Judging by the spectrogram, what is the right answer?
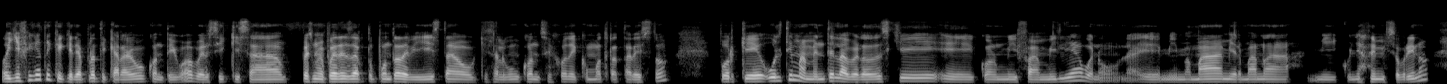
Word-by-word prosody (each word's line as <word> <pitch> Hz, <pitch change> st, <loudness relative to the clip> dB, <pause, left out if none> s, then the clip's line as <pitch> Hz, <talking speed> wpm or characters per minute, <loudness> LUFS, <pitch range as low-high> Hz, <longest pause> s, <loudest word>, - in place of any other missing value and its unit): Oye, 140 Hz, +4 st, +5 dB
fíjate 225 Hz, +6 st, +1 dB
que 140 Hz, -, +2 dB
quería 115 Hz, -1 st, +4 dB
platicar 115 Hz, -6 st, +1 dB
algo 125 Hz, +4 st, +2 dB
contigo, 110 Hz, -3 st, -2 dB
a 155 Hz, -, +1 dB
ver 115 Hz, -2 st, +1 dB
si 120 Hz, +1 st, -5 dB
quizá, 115 Hz, 0 st, +1 dB, 0.2 s
pues, 135 Hz, -1 st, +3 dB
me 125 Hz, -2 st, +4 dB
puedes 130 Hz, +1 st, +6 dB
dar 130 Hz, 0 st, +5 dB
tu -, -, -8 dB
punto 130 Hz, +1 st, +4 dB
de 120 Hz, -, +6 dB
vista, 120 Hz, +2 st, 0 dB
o 115 Hz, -1 st, -2 dB
quizá 120 Hz, -, -8 dB
algún 120 Hz, +1 st, -5 dB
consejo 120 Hz, +1 st, -5 dB
de 120 Hz, -2 st, -1 dB
cómo 120 Hz, +1 st, -6 dB
tratar 115 Hz, -1 st, -4 dB
esto, 165 Hz, -, -5 dB, 0.4 s
porque 140 Hz, +1 st, +3 dB
últimamente, 160 Hz, -, +2 dB
la 150 Hz, -, +5 dB
verdad 120 Hz, 0 st, +2 dB
es 125 Hz, -, -3 dB
que, 150 Hz, -6 st, -2 dB
eh, 115 Hz, -, -10 dB
con 115 Hz, 0 st, -5 dB
mi 115 Hz, -1 st, -3 dB
familia, 120 Hz, +10 st, -2 dB
bueno, 175 Hz, -, -5 dB, 0.3 s
eh, 115 Hz, -, -5 dB
mi -, -, -6 dB
mamá, 120 Hz, +2 st, +2 dB
mi 125 Hz, -1 st, -1 dB
hermana, 120 Hz, 0 st, -3 dB, 0.2 s
mi 115 Hz, -1 st, -10 dB
cuñado 120 Hz, +1 st, -7 dB
y -, -, +1 dB
mi 120 Hz, -, -3 dB
sobrino, 130 Hz, -, -1 dB
120 Hz, 200 wpm, -24 LUFS, 115-135 Hz, 0.4 s, puedes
